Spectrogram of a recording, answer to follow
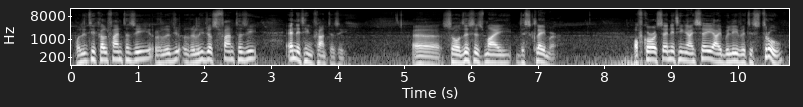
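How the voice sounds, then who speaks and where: An older man with an Italian accent, an Italian native speaker, talking through a rambling personal monologue with many filler sounds and pauses. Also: mid-range voice, a little mellow, a little hiss or hum.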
